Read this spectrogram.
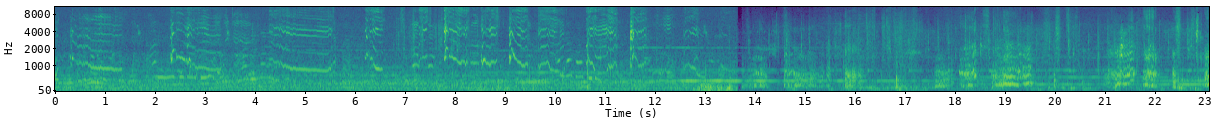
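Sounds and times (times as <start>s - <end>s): dog whimpering: 0.0s - 16.2s.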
